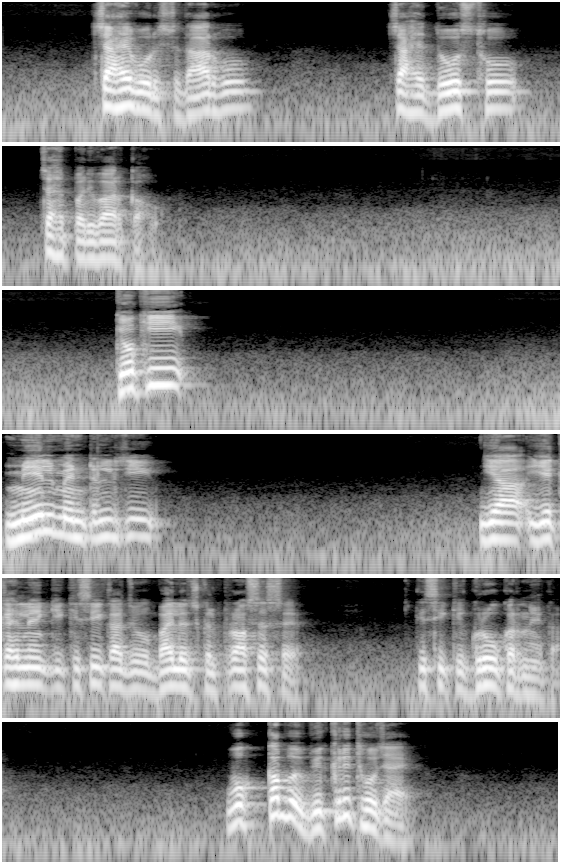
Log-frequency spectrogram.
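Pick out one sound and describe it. A middle-aged man speaks calmly into a nearby microphone, in short phrases with long pauses.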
